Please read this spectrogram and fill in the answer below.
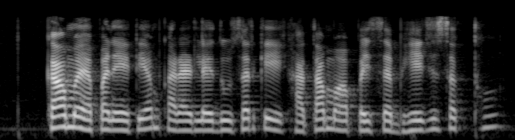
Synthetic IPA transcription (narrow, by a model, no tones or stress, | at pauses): kamɛ̃ɐpəneːʈijəmkəɾəʈled̪uːsəɾkekʰaːt̪ãmãpəɪsabʱeːd͡ʒsɐk̚t̪ũː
